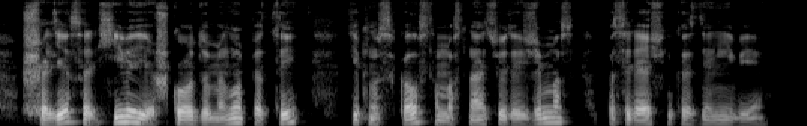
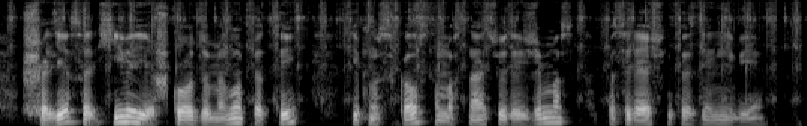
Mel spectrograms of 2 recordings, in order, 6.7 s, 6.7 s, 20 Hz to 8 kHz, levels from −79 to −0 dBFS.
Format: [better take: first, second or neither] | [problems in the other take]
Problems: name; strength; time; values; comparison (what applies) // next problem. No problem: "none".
first | background sound (Rattle / Glass); 19 dB below the speech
